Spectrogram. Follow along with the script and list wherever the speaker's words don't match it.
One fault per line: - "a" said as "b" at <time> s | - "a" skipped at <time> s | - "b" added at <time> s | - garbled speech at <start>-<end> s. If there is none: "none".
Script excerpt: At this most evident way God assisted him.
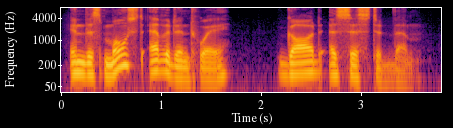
- "At" said as "In" at 0.1 s
- "him" said as "them" at 3.3 s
